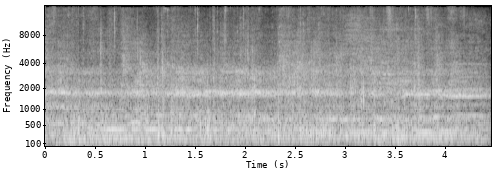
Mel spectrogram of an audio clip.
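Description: Dancers' shoes tapping and stomping on a stage floor during a choreography rehearsal, many quick irregular steps, with voices talking underneath.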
